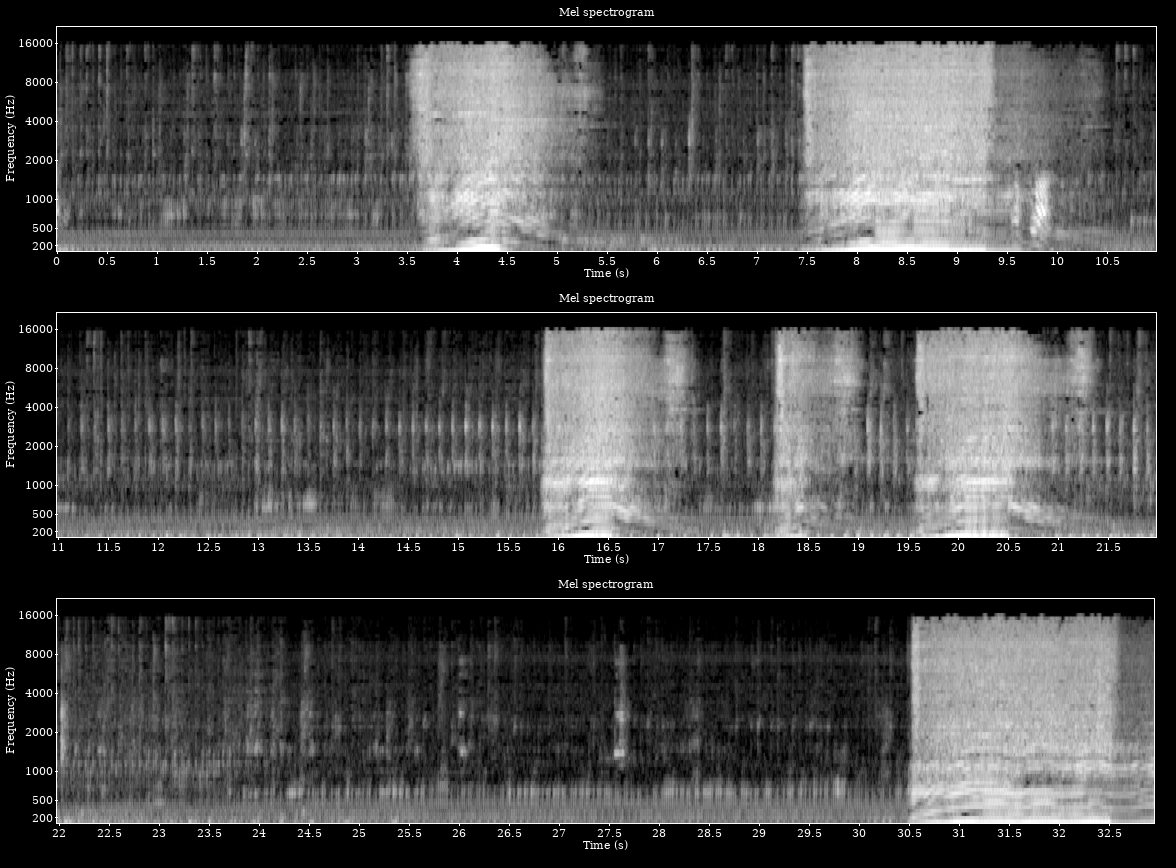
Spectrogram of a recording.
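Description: Petrol-engined pole saw idling, revving up five times in bursts of one to two seconds as it cuts oil palm fronds and dropping back to idle between. The engine's pitch climbs steeply at the start of each rev.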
